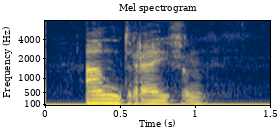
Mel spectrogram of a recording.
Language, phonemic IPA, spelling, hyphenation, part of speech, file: Dutch, /ˈaːnˌdrɛi̯və(n)/, aandrijven, aan‧drij‧ven, verb, Nl-aandrijven.ogg
- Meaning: 1. to drive, to power, to supply a driving force to 2. to float near, to approach or arrive floating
